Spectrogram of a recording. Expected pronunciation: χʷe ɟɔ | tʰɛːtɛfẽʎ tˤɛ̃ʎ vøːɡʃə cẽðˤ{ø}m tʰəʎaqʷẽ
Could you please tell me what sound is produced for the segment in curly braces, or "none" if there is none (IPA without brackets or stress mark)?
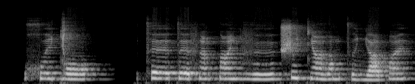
ə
